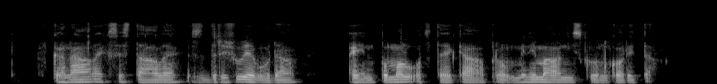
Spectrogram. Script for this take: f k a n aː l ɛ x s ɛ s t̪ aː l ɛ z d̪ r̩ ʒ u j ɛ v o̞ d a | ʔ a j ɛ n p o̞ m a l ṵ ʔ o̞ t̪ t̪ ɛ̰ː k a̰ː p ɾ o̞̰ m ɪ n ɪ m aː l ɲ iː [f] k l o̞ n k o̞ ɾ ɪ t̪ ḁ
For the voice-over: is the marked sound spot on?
no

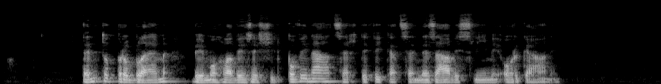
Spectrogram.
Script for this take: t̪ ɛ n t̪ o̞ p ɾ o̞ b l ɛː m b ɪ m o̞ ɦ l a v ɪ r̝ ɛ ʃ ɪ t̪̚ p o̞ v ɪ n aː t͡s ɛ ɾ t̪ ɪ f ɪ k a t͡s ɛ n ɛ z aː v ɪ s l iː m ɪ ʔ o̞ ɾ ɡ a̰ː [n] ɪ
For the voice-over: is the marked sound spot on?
yes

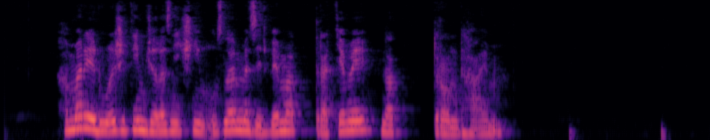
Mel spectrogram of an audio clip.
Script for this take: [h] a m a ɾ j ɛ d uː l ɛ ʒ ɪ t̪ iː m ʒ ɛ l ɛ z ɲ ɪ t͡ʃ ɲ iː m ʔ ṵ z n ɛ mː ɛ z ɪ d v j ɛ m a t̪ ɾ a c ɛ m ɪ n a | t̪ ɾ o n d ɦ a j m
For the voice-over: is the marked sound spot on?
yes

